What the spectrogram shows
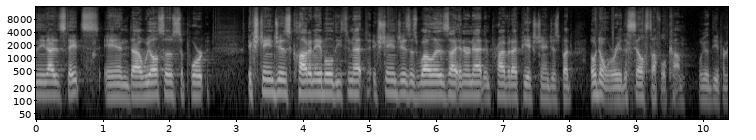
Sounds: speech

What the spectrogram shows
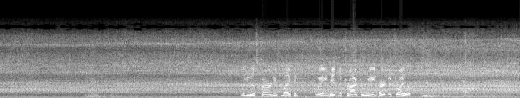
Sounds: speech

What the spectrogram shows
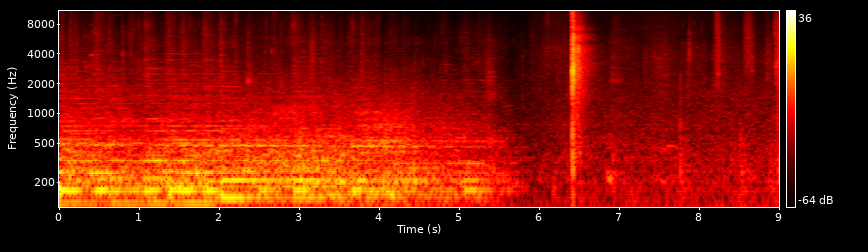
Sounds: speech, music, writing, clapping

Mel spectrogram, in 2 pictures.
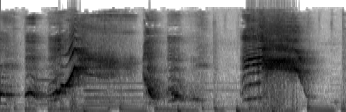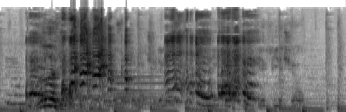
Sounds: baby laughter

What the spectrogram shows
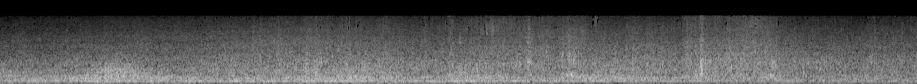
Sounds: speech

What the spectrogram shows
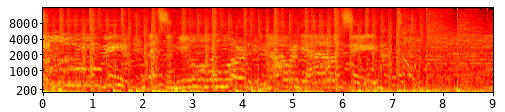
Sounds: music

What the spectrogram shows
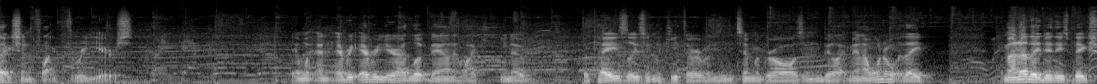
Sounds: exciting music, speech, music

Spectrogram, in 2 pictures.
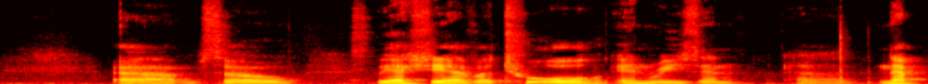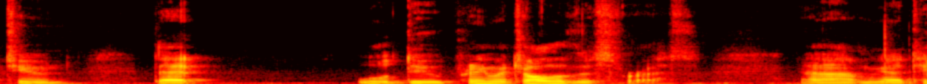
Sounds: speech

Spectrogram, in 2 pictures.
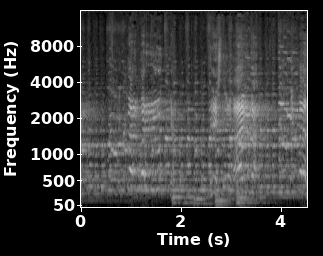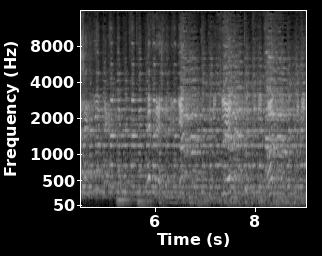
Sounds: singing

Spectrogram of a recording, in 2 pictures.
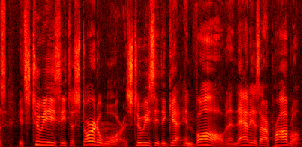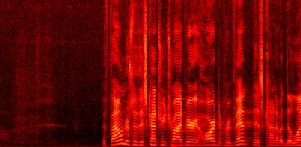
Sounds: monologue, speech, male speech

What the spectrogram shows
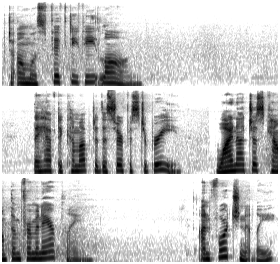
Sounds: speech

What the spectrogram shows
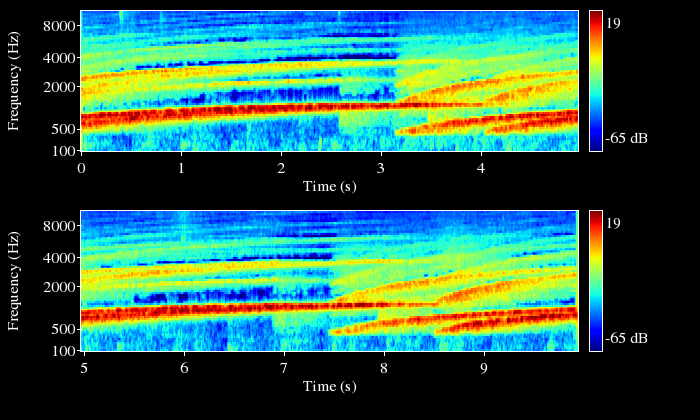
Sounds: siren

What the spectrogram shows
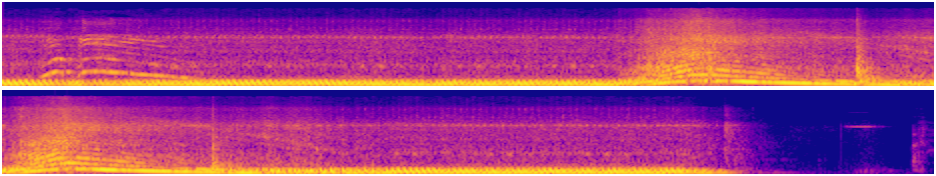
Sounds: vroom, vehicle

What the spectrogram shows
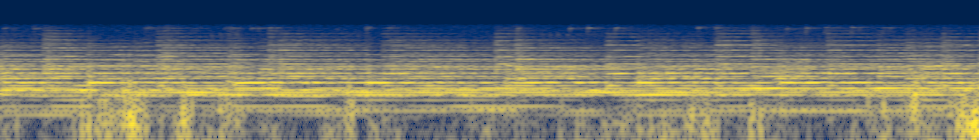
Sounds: change ringing (campanology)

